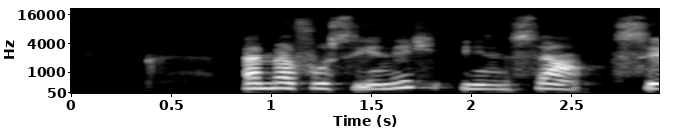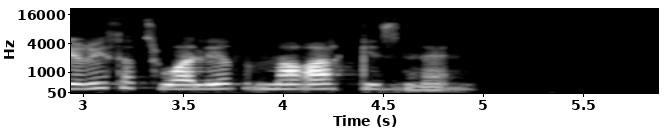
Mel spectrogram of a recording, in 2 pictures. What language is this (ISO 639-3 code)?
kab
